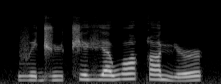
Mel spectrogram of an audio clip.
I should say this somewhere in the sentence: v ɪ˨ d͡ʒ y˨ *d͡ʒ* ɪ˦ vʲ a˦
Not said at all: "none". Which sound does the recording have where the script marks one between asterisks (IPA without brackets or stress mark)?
t͡ʃ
